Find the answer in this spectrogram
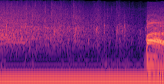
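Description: Large studio audience applauding, an even clatter of many hands that fades slightly before a man's voice comes in near the end.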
